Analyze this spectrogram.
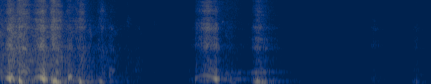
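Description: Laughter after a joke: a quick run of short "ha" pulses that dies away about a second in, then two short breathy vocal sounds about two seconds in.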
